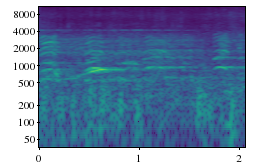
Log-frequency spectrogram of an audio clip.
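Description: Men shouting during a football match as the ball is crossed into the box: several drawn-out, high calls over a rough rumble of outdoor noise.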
